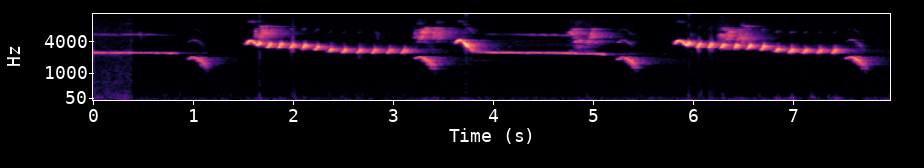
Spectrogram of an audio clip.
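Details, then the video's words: Asian pied starling (jalak suren) singing long and vigorously, a song for training young birds. A long steady whistle, then a falling series of rapid trilled notes, with short chirps. The pattern repeats twice with brief pauses. "Suara burung Jalak Masteran Gacor"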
